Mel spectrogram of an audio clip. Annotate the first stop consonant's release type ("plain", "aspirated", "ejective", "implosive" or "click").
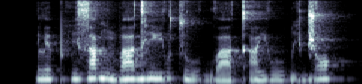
aspirated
